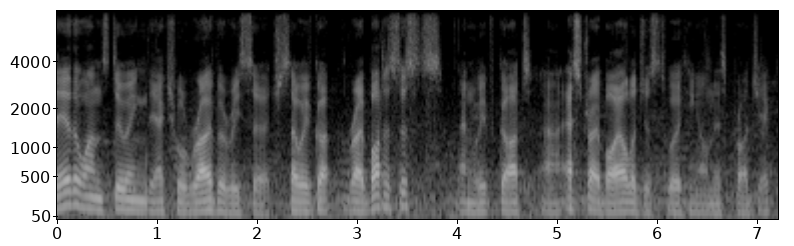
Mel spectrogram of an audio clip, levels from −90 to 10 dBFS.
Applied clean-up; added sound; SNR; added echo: none; none; none; none.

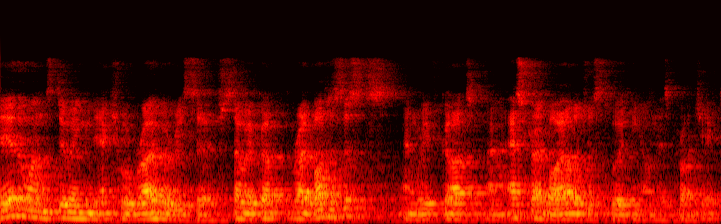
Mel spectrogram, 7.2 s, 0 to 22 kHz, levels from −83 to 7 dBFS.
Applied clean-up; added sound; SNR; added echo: none; none; none; reverberation time 0.9 s.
